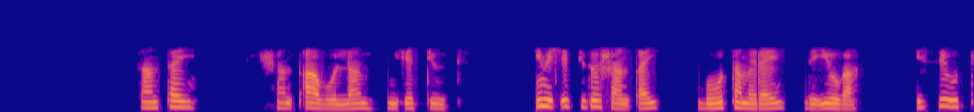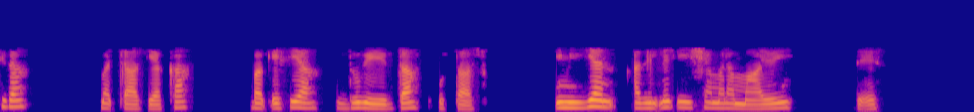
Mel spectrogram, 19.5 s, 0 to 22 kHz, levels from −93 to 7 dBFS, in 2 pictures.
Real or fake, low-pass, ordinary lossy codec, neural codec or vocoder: real; 3.6 kHz; MP3, 32 kbps; none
